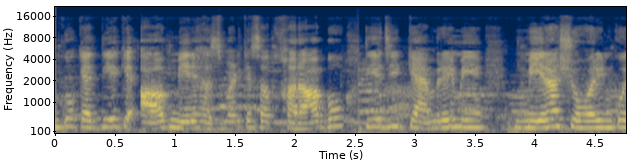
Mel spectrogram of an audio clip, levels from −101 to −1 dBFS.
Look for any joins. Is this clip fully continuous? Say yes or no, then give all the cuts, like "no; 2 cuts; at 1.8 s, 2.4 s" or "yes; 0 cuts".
no; 1 cut; at 2.6 s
